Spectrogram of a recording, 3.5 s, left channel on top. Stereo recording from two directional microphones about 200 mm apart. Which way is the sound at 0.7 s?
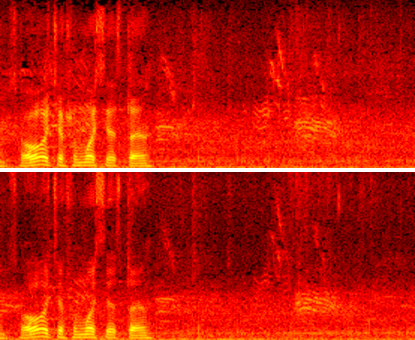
15° right (ahead or behind).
